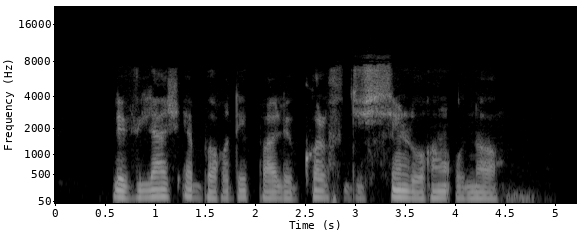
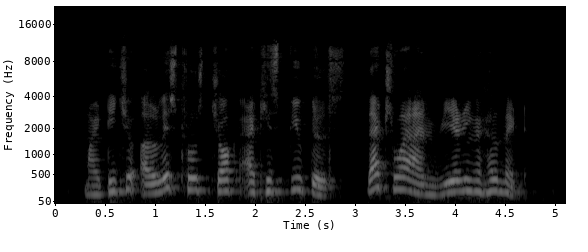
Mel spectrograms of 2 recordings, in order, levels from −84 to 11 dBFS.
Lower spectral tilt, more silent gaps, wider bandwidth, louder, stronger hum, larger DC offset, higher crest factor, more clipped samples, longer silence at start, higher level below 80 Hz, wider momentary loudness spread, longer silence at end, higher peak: first, -5 dB/octave vs -3.5 dB/octave; neither; second, 9.4 kHz vs 13.5 kHz; first, -32 LUFS vs -47 LUFS; neither; neither; about the same, 16 dB vs 20 dB; neither; first, 0.6 s vs 0.3 s; first, -56 dBFS vs -86 dBFS; about the same, 8 LU vs 7 LU; about the same, 0.45 s vs 0.4 s; first, -16 dBFS vs -28 dBFS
